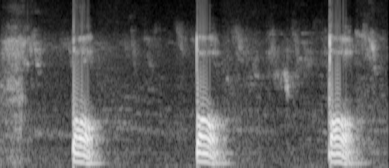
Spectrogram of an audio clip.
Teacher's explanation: উচ্চারণী স্থান জিহ্বার মাথা উপরে দাঁতে গোড়ার সঙ্গে লাগিয়ে শক্ত হরফ মোটা হরফ ত ত ত এই তা ত একই রকম কিন্তু আপনার পার্থক্য · উচ্চারণের স্থান জিহ্বার মাথা সামনে উপরে দাঁতে মাথার সঙ্গে লাগিয়ে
